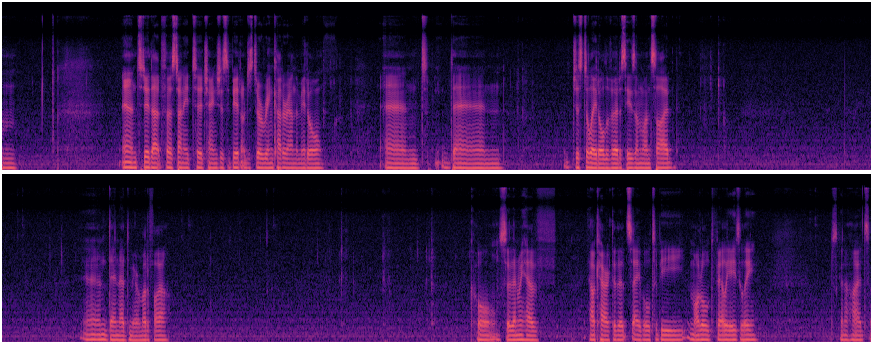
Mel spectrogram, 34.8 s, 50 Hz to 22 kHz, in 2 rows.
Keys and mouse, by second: 3.4 ctrl+r, 6.6 KP_5, 7.0 KP_1, 7.6 z, 8.5 KP_5, 10.2 a, 10.5 b, 14.4 Delete, 25.0 Tab, 25.9 z, 26.8 a, 27.3 a, 32.5-33.5 middle drag.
